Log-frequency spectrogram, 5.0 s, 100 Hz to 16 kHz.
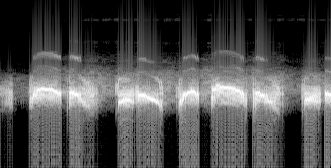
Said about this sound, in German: da mache ich ja so ein bisschen Taubenkaraoke. Genau. Und sag sowas wie du, du, du, du. Also 5 Silben habe ich gehört. Das klang nach einer Taube und das ist die Ringeltaube, oder?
